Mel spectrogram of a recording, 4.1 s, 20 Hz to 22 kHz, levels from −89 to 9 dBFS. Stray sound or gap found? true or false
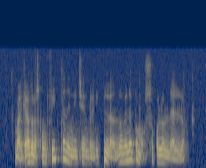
true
